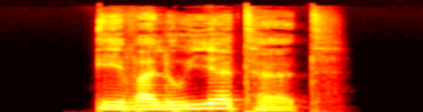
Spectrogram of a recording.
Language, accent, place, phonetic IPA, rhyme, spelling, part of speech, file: German, Germany, Berlin, [evaluˈiːɐ̯tət], -iːɐ̯tət, evaluiertet, verb, De-evaluiertet.ogg
- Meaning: inflection of evaluieren: 1. second-person plural preterite 2. second-person plural subjunctive II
